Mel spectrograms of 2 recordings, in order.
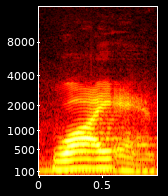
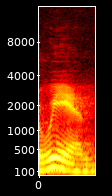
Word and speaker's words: Weiand: W-E-I-A-N-D Then they have on here how to pronounce it, say why- and. I always thought it was we-and. but to say why-and.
